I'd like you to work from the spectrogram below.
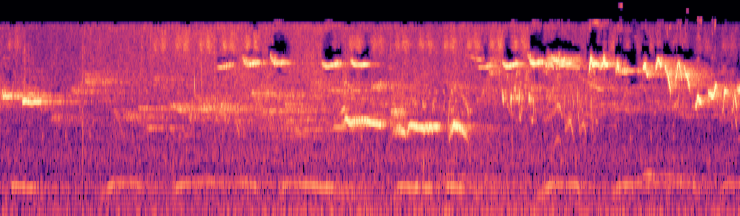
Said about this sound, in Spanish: Cuco.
